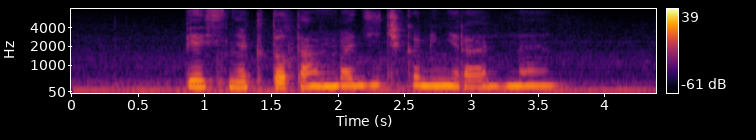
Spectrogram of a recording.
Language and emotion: Russian, positive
